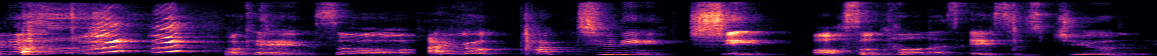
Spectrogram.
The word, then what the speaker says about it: Park Junhee: Park Chuni Shi, which is like the formal way to say his name in Korean.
